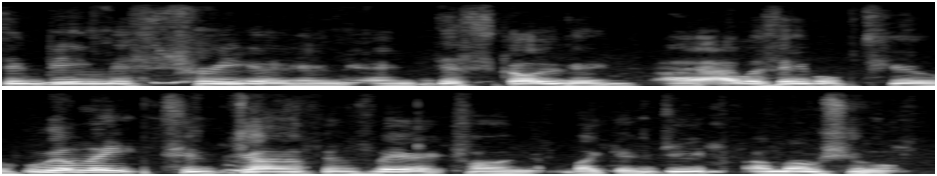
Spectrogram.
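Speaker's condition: Cerebral palsy, hemiplegia

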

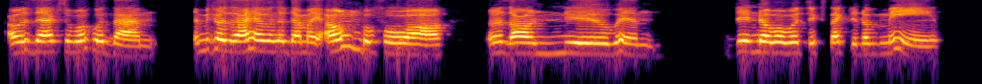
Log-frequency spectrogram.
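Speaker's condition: Down syndrome

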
